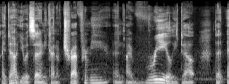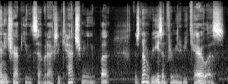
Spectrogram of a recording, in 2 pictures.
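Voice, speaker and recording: A man playing a calm, proud assassin in love, both menacing and tender, talking to the listener in a measured, formal, confiding way in an audio roleplay. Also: deep voice, a little hiss or hum. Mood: smug, amused. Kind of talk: scripted romantic ASMR audio roleplay.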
